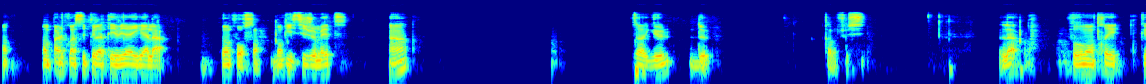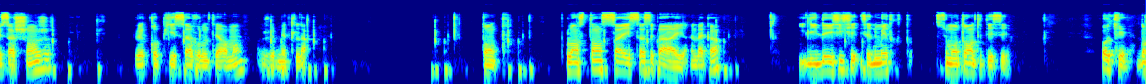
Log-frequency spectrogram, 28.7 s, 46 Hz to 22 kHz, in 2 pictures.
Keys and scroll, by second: 4.5 1, 5.5 BackSpace, 6.2 1, 7.7 ,, 9.0 2, 10.4 Return.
